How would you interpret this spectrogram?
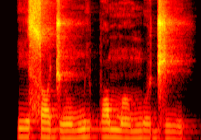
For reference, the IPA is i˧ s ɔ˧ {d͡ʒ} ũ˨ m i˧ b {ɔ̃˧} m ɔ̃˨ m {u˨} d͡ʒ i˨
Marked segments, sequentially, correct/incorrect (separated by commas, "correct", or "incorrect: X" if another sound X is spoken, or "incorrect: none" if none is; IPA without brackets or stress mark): correct, incorrect: ɔ˧, correct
